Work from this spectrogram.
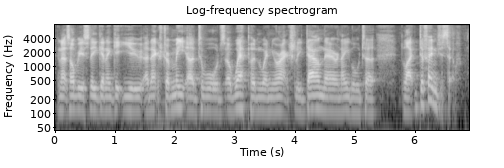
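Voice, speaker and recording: Brief: guy, mid-pitched, eager gameplay commentary, lots of ums and likes. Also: flat delivery, fairly quick. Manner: enthusiastic, rambling with many fillers. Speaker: gaming video creator.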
